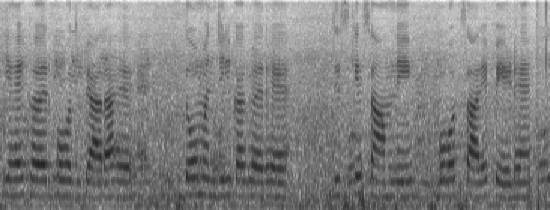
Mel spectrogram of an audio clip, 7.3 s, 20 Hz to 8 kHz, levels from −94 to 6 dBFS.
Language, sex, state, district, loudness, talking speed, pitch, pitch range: Hindi, female, Haryana, Rohtak, -16 LUFS, 140 wpm, 220 Hz, 210-230 Hz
